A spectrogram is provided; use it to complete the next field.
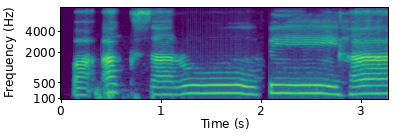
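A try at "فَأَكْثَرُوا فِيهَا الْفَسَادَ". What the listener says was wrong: H-nya jadi pendek karena ketemu alif lam komar ya, fihal. Nggak panjang ya kayak fa aksaru fihal fasad. Fa aksaru fihal fasad.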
